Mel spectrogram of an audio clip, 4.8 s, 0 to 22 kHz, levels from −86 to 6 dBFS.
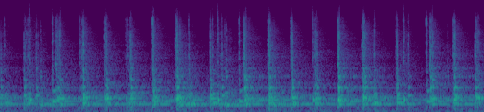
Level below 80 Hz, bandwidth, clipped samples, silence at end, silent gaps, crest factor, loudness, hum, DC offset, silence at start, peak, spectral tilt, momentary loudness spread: -64 dBFS; 19.5 kHz; under 0.1%; 0 s; none; 20 dB; -40 LUFS; none; under 0.1%; 0 s; -20 dBFS; -3.5 dB/octave; 4 LU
